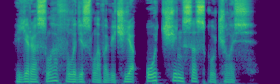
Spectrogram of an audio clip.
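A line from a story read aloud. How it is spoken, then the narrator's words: Whisper. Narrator (Russian): прошептала она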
